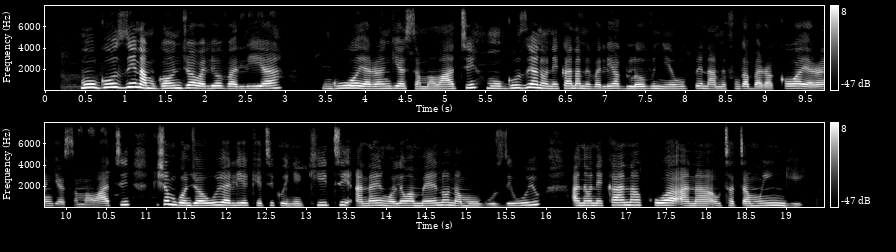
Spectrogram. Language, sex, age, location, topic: Swahili, female, 18-24, Kisumu, health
